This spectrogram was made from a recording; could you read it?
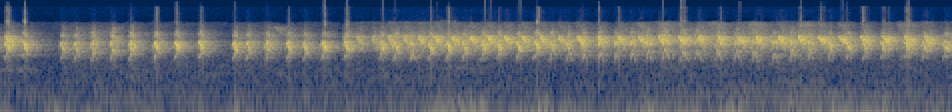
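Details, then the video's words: Yellow-vented bulbul (trucukan) song for luring and training cage birds: rapid chattering bubbly notes, about four per second, dense and continuous at mid-high pitch, rising slightly in the second half. "SUARA TRUCUKAN GACOR UNTUK PANCINGAN DAN MASTERAN"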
